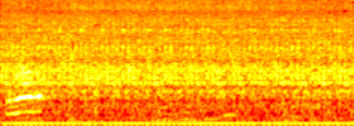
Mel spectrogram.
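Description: Safari vehicle's engine idling with a steady low rumble.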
